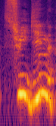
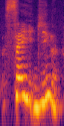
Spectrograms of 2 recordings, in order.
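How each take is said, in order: First: "Suigin" said as written, with "sui"; spelling pronunciation. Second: "Seigin" said with "sei" at the start; correct name pronunciation. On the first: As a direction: read "Suigin" as spelt, starting "sui". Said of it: "ça s'écrit Suigin". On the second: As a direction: pronounce it "Seigin", sei not sui. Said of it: "ça se prononce Seigin". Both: Shown as a demonstration.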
